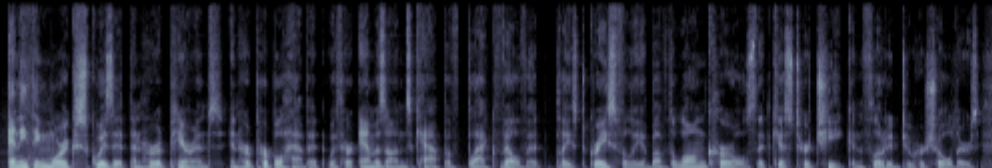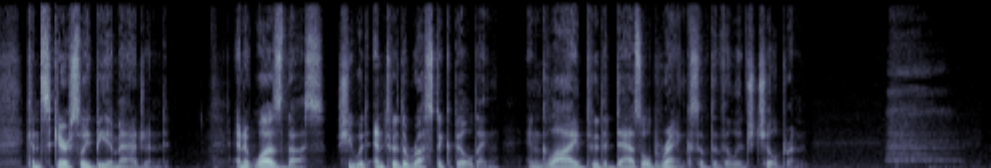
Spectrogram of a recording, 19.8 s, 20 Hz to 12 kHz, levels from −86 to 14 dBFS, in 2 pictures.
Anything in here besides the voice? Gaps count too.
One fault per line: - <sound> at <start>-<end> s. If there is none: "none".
- sigh at 18.7-19.6 s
